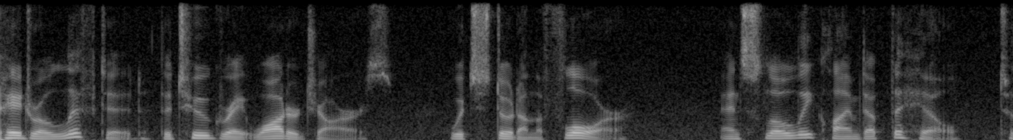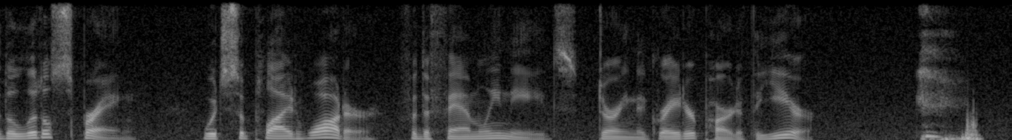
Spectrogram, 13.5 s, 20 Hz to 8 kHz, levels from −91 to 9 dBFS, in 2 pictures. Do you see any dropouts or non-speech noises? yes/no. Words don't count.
yes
